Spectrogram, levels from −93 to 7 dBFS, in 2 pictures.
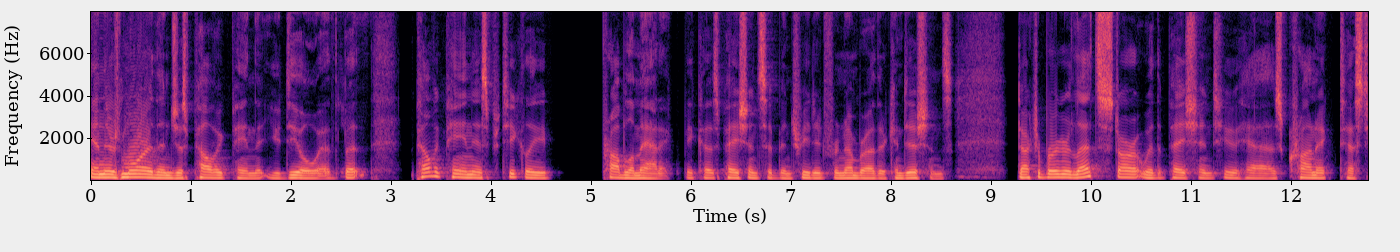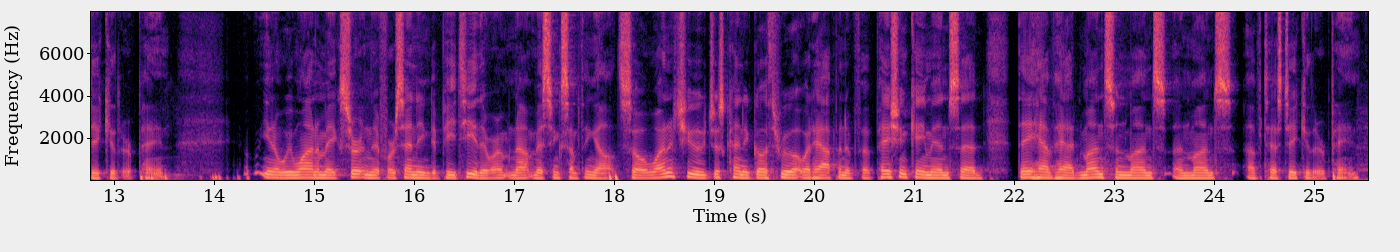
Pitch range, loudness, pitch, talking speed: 120-140 Hz, -18 LUFS, 130 Hz, 210 wpm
